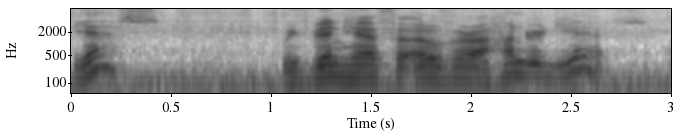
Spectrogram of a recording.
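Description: A man's voice: a little high, big pitch swings, a little slow, fairly bright tone, slight background noise. A man playing a genial, mysterious old-fashioned shopkeeper in a radio play, with formal, courtly and unflappable phrasing. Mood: courteous.

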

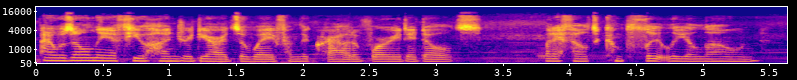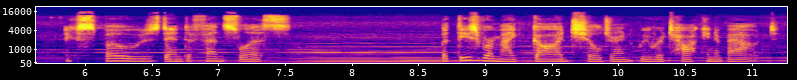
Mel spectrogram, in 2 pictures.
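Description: A woman playing an anxious suburban narrator, telling a horror story in a measured, dramatic first-person style over music. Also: low voice, lightly acted. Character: anxious suburban woman recounting a frightening Christmas night. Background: background music.

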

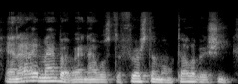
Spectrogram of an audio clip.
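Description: A man's voice: medium pitch, racing, darkish tone. Man with an Austrian accent. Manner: eager, talkative, with many restarts and fillers. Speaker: podcast guest. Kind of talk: casual interview talk.

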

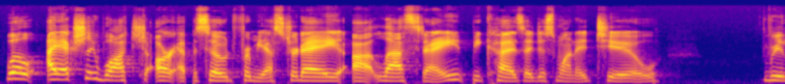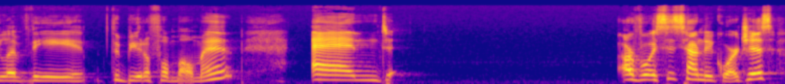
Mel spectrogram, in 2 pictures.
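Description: Brief: young woman, New York accent, casual animated podcast co-host, mid-pitched voice. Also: a little slow. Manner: animated, swearing, heavy use of "like". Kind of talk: casual chat.

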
